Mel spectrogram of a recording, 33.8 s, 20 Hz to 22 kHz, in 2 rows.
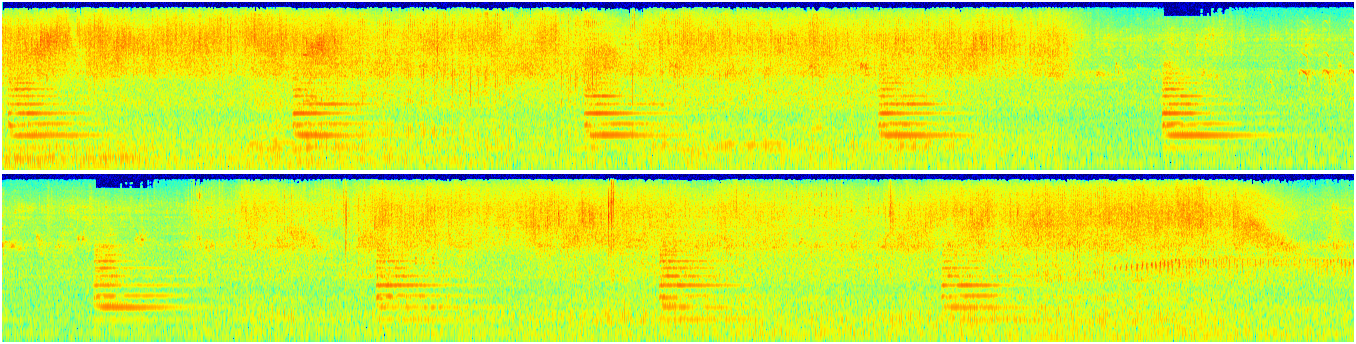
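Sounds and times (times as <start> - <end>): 
parish church bells in a central plaza: 0.0 - 2.2, 2.8 - 5.7, 7.1 - 12.9, 14.4 - 17.2, 18.0 - 20.3, 21.5 - 23.5, 25.0 - 30.7
lawn mower: 0.0 - 33.7.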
